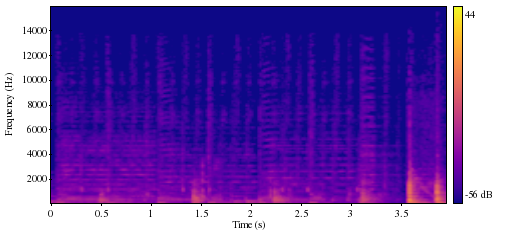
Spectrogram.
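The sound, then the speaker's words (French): A door creaks faintly on the other side of an office while slow, evenly spaced footsteps approach, about two per second, growing sharply louder in the final two heavy steps. No one speaks. “Une porte grince de l'autre côté du bureau de Dora. Des pas se rapprochent.”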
